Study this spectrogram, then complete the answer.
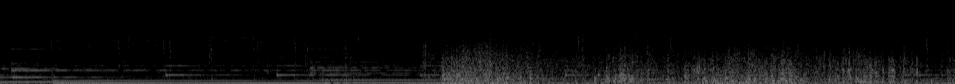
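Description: A video game thunderstorm rolls in with steady rain hiss and low rumbling thunder that swells midway and persists, layered over soft sustained tonal game music, with no voices.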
